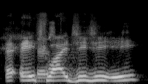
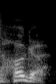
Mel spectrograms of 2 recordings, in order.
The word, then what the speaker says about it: hygge: how to pronounce it hygge yes okay i think it's hugga i think it's yeah something like that yes i still don't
